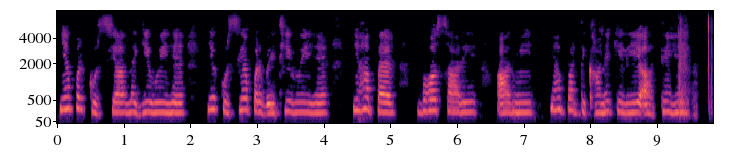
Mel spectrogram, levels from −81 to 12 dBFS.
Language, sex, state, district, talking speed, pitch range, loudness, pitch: Hindi, female, Bihar, Saran, 145 wpm, 220-265 Hz, -23 LUFS, 225 Hz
